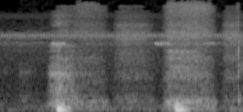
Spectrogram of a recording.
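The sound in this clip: Heavy panting of a man out of breath after running: two loud, rasping breaths about a second apart over a faint steady hiss.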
